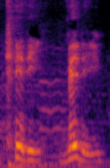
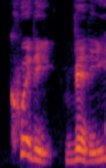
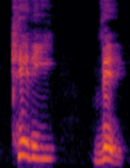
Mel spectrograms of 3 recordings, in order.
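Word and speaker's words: Quidi Vidi: to be in St John's and check out Kitty vidi not quitty vidi as some of us might have been saying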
